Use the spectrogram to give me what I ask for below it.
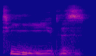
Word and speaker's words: teethes: very fast movement, so I want you to imagine that you are just licking the bottom edge of your upper teeth, and then you go straight into the position for the z. Vz, vz, vz.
